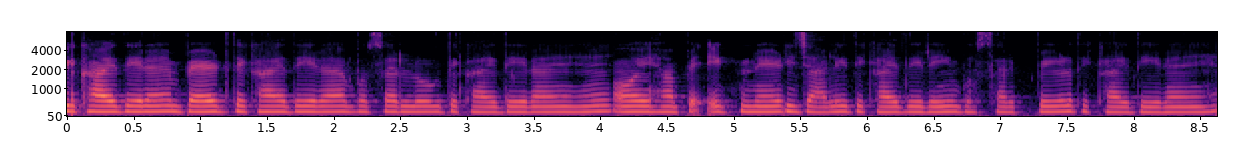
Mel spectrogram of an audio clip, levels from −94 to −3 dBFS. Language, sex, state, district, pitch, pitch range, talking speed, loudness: Hindi, female, Maharashtra, Sindhudurg, 190 Hz, 180-195 Hz, 230 wpm, -36 LUFS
